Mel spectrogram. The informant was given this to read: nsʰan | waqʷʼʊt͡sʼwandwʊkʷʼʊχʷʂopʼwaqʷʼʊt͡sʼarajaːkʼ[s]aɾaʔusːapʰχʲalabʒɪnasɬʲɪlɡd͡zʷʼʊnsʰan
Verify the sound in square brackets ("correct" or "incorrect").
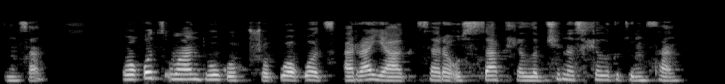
correct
